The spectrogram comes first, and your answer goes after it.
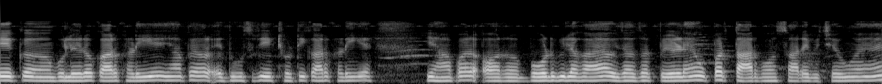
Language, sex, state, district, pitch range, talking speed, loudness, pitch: Hindi, female, Punjab, Kapurthala, 170-185 Hz, 210 wpm, -16 LUFS, 180 Hz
